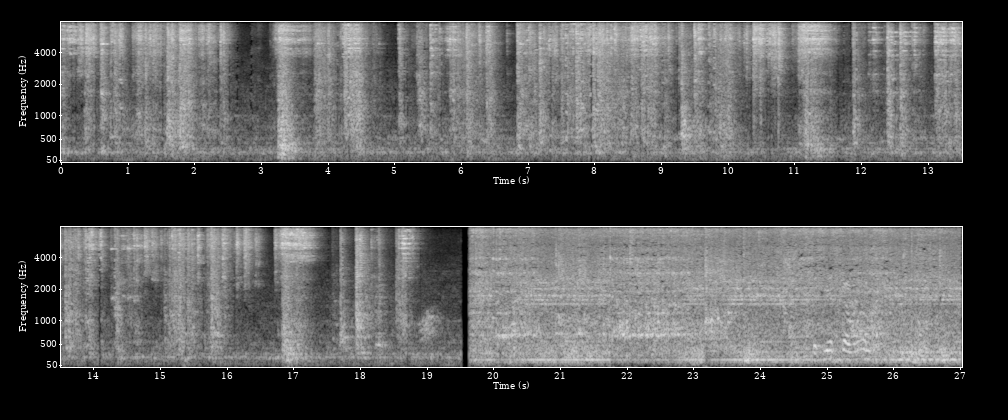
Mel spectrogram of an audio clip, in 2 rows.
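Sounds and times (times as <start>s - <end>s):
cutlery clattering on steel: 0.0s - 19.0s.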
